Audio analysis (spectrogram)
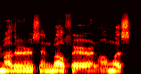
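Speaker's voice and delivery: ordinary talk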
